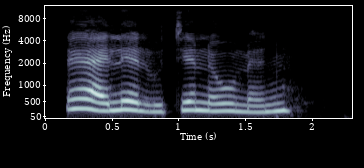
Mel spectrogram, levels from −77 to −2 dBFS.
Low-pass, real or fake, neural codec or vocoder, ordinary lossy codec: 10.8 kHz; fake; codec, 24 kHz, 0.9 kbps, WavTokenizer, medium speech release version 1; none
